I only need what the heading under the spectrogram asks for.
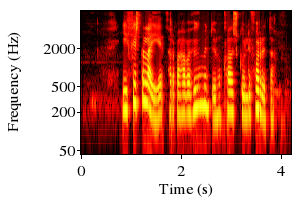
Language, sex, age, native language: Icelandic, female, 40-49, Icelandic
